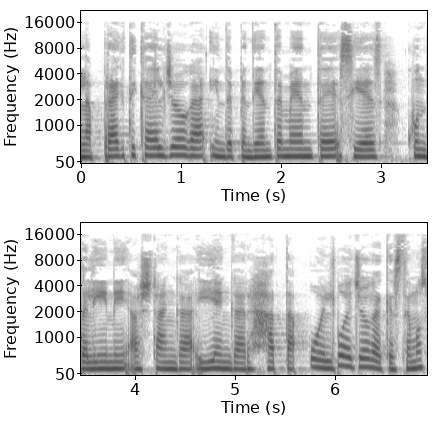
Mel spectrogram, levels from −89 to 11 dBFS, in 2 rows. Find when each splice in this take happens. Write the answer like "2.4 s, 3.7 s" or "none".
6.0 s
